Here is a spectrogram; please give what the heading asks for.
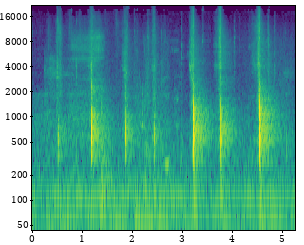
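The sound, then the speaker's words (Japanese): Knife chopping burdock root, a series of crisp, sharp cuts in an uneven rhythm, fairly faint and with no voices. “ごぼうを切ったのできんぴらにしていきます。”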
